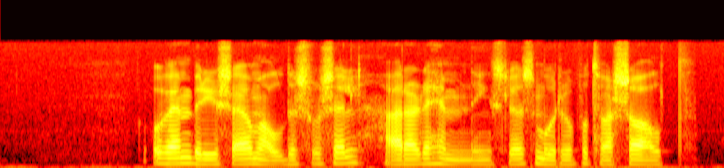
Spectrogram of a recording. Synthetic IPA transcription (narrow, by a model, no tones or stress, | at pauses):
ɔʋɛmbɾyːʂæɪɔmɑld̪əʂfɔʂɛlhæ̰ːɾæɖɛɦɛmnɪŋsløːsmʊɾʊpʰɔt̪ʰʋæʂɑʋɑlt̪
